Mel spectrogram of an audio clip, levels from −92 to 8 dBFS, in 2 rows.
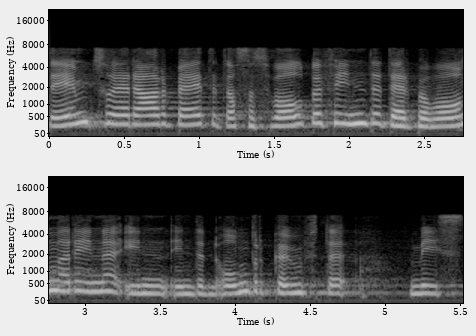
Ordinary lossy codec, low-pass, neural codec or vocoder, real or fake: none; 7.2 kHz; none; real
